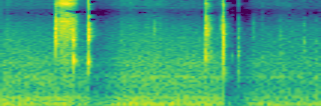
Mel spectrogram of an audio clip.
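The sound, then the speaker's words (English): A can of Bubbly Bounce caffeinated sparkling water pops open with a sharp crack and a short fizzy hiss, followed by another faint click, all over a steady low background rumble. “Let's crack something open real quick, though, before we do that.”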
